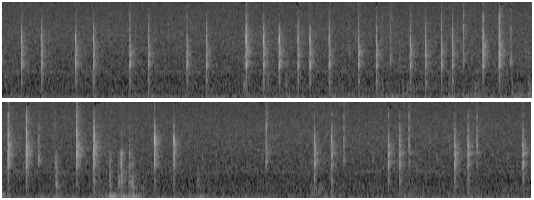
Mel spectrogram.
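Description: A thumb repeatedly taps and presses the green rubbery button panel on a white plastic Sonicare electric toothbrush handle. The result is a long, irregular series of short, sharp, bright plastic clicks that die away almost instantly, over a steady low background rumble.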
